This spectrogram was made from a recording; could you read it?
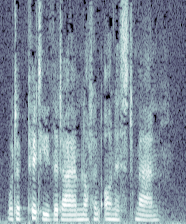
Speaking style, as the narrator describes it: I muttered

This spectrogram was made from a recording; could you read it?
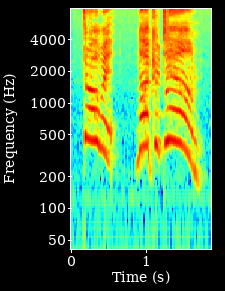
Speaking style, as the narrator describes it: the voice above her shouted

